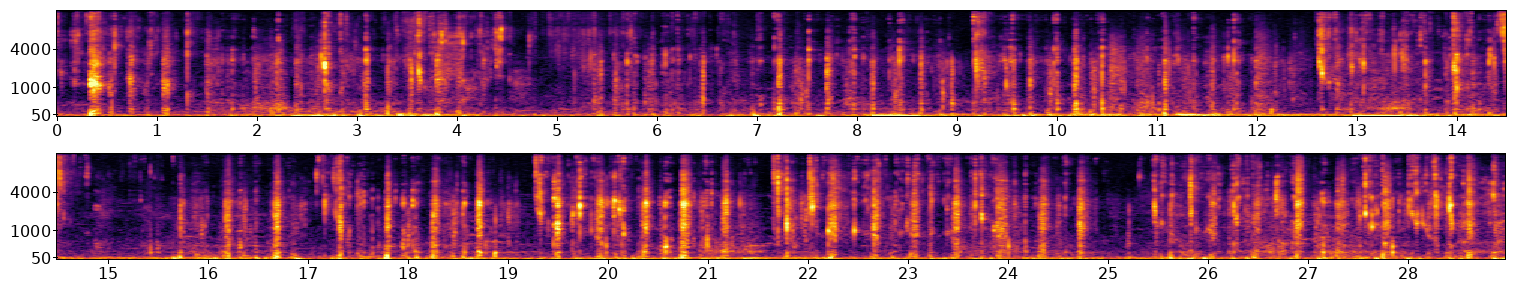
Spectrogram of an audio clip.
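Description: Close-miked ASMR eating: biting and chewing fried pakoras coated in green chutney, a steady run of crisp crunches with a few louder bites.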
